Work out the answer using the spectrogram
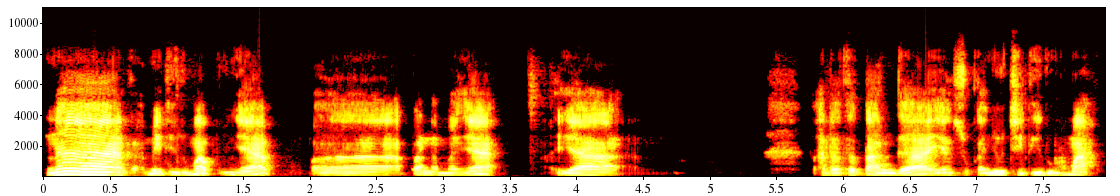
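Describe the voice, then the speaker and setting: A man preaching an informal sermon, blunt and scolding in a colloquial way. He peppers his talk with asides to the congregation. His voice leaps high when indignant and drops low and slow when he tells a story. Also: bright, forceful tone.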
